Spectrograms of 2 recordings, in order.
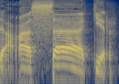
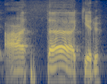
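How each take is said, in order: First: The second consonant is an s sound. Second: The second consonant is a th sound. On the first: The speaker calls it right. "I said asakir" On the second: The speaker calls it wrong. "I didn't say athakir"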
